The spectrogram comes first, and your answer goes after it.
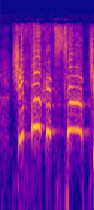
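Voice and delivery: very high, loud, shrill, shocked outcry. Host reacts to a guest revealing they were stabbed, high-pitched. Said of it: "I got so high pitched".

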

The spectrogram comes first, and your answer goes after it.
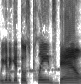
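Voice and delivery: put-on heavily laid-on thick Chicago accent. Describing an actor's performance in a Die Hard movie, as Dennis Franz, thick Chicago accent. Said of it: "thick ass Chicago accent".

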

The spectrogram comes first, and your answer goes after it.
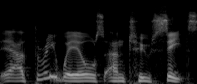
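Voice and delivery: voice breaking partway through the sentence. Reading out facts about an early car, voice cracking. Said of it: "There was a voice crack there".

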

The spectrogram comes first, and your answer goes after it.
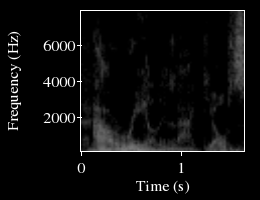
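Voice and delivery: eerie, creepy, unsettling voice. Acting out a stranger praising a speech, after being asked: creepy voice. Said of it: "I hope they say it so creepy".

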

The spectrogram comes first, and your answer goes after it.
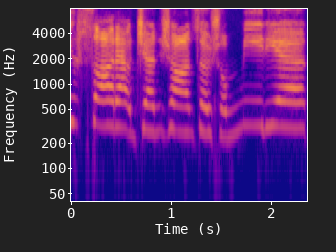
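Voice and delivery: acted high yell. Recounting an argument, acting out one person yelling an accusation at another. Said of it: "Lisa's yelling at her".

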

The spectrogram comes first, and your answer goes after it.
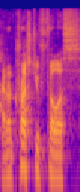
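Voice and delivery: ordinary delivery

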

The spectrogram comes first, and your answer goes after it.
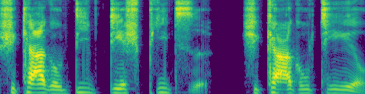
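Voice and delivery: fake, put-on Chicago mobster accent. Asked to do it again, imitating how Chicago people used to talk, Chicago mob-guy accent. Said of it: "Do it again?".

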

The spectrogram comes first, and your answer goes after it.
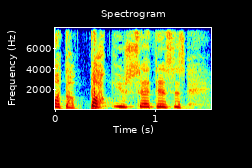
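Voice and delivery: put-on furious voice. Retelling what a furious cop said to the group: imitating someone furious. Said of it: "he was so pissed off".

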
